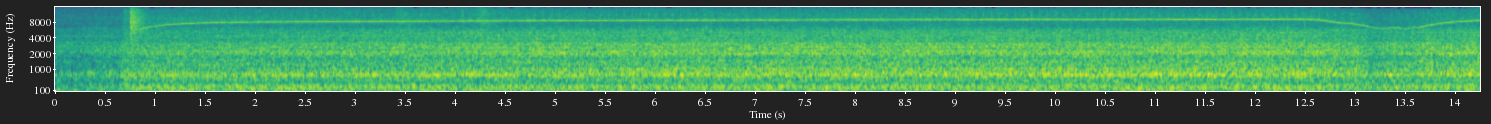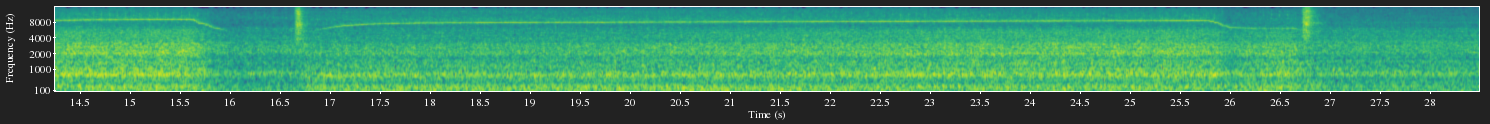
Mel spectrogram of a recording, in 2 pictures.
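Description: Tyres roll on the road surface.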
